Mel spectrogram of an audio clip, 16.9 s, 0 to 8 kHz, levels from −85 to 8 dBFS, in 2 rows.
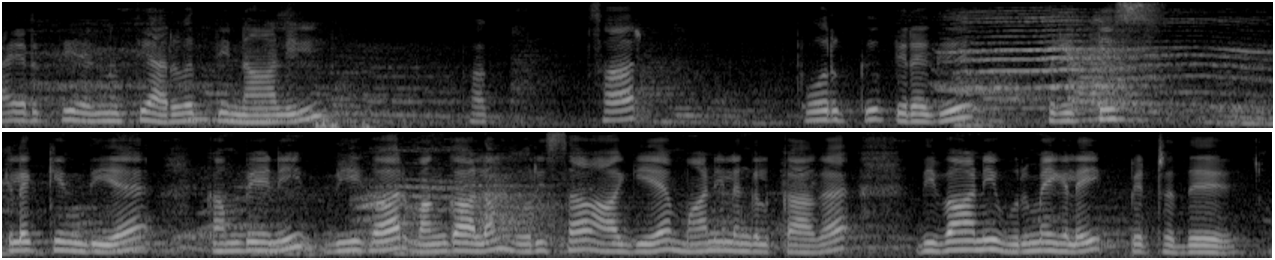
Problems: background conversations at intervals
